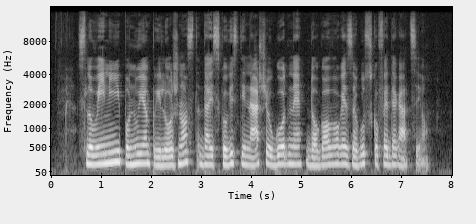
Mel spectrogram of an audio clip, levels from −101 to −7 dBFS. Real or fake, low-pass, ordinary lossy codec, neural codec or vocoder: real; 14.4 kHz; AAC, 96 kbps; none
